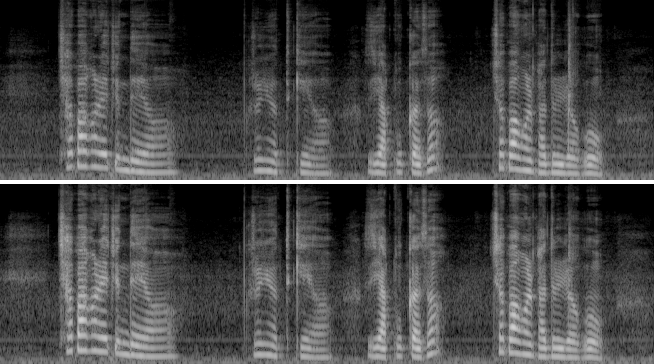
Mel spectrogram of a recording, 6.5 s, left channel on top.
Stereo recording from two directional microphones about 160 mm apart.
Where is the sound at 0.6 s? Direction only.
Centre (ahead or behind).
